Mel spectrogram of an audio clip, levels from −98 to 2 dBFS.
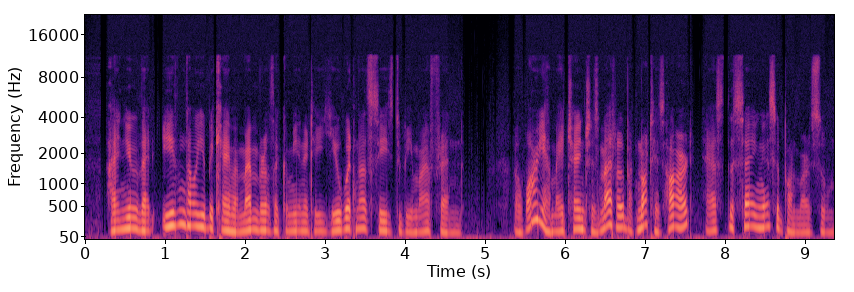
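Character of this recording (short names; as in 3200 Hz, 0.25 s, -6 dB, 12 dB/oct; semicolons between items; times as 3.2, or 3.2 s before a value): tremolo saw up 5.3 Hz, depth 65%; a quantiser's noise floor 10-bit, dither none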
